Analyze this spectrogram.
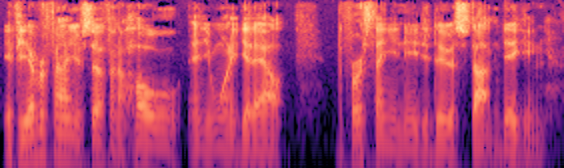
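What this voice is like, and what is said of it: American Southern accent. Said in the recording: “I have an American Southern accent.”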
